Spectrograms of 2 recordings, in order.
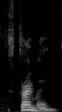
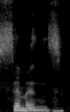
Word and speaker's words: Simon: There's one M. It's Simon. Simon. I didn't spell it wrong, did I? No. But they're even adding an S, Simmons. I'm like, it's just simply Simon.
